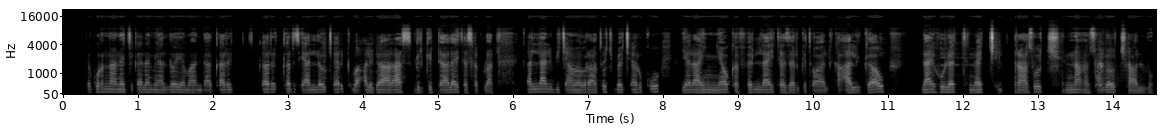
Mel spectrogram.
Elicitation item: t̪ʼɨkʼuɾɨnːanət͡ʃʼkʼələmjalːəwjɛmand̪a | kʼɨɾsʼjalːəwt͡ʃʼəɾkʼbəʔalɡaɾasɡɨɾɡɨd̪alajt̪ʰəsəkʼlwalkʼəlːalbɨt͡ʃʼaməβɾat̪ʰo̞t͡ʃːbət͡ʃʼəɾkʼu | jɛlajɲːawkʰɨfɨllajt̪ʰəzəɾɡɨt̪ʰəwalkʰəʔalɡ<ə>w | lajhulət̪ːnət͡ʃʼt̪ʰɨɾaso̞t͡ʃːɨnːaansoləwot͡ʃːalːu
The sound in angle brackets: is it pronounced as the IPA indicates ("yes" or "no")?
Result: no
